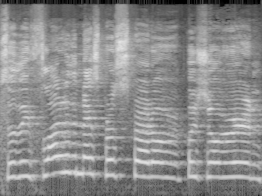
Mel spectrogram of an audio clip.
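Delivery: plain reading voice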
